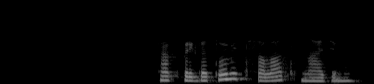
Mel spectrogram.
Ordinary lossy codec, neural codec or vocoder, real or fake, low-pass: none; none; real; 3.6 kHz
